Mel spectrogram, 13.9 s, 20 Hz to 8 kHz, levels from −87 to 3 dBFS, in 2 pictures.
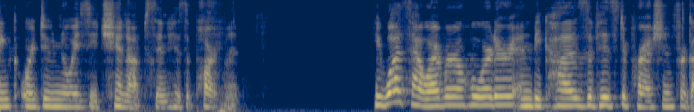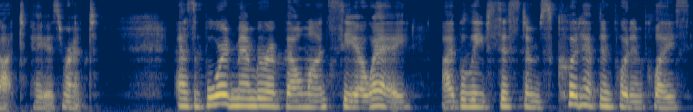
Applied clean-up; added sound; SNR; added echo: neural mask model DeepFilterNet 3.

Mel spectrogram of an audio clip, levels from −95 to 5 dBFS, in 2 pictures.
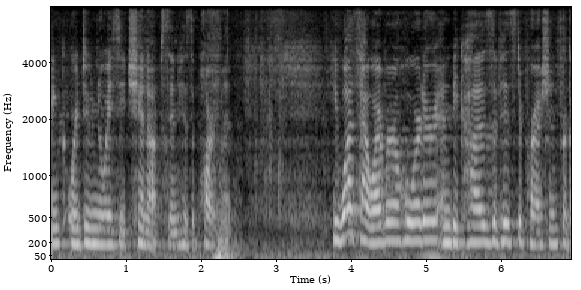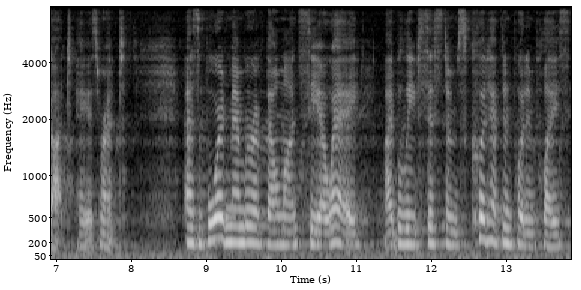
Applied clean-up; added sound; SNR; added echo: none; Purr; 20 dB; reverberation time 1.6 s.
